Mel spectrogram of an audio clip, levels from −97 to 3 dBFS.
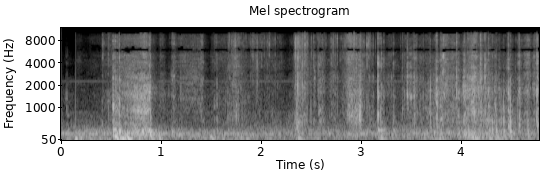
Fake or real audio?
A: real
